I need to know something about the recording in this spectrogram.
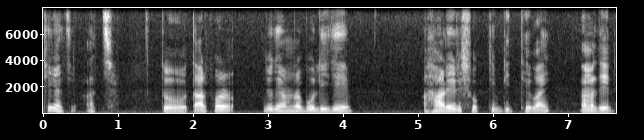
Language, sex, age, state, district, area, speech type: Bengali, male, 18-30, West Bengal, Birbhum, urban, spontaneous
